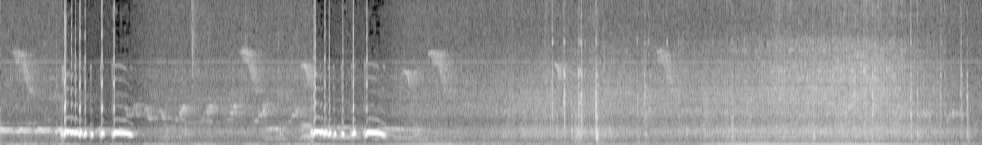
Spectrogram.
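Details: Two loud phrases from a big-voiced crossbred zebra dove, each a bright first coo, rapid stuttered notes and a long closing coo, about three seconds apart, then low rumbling background noise.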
